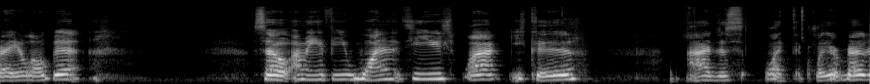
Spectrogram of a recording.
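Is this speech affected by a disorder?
Yes: cerebral palsy.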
